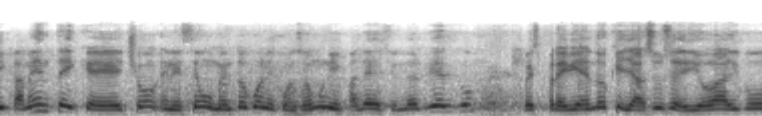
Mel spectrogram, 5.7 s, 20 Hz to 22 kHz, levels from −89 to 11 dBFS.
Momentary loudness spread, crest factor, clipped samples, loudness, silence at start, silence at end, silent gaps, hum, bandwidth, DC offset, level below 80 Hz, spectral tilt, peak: 4 LU; 14 dB; under 0.1%; -15 LUFS; 0 s; 0 s; none; none; 9.8 kHz; under 0.1%; -60 dBFS; -4 dB/octave; -2 dBFS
